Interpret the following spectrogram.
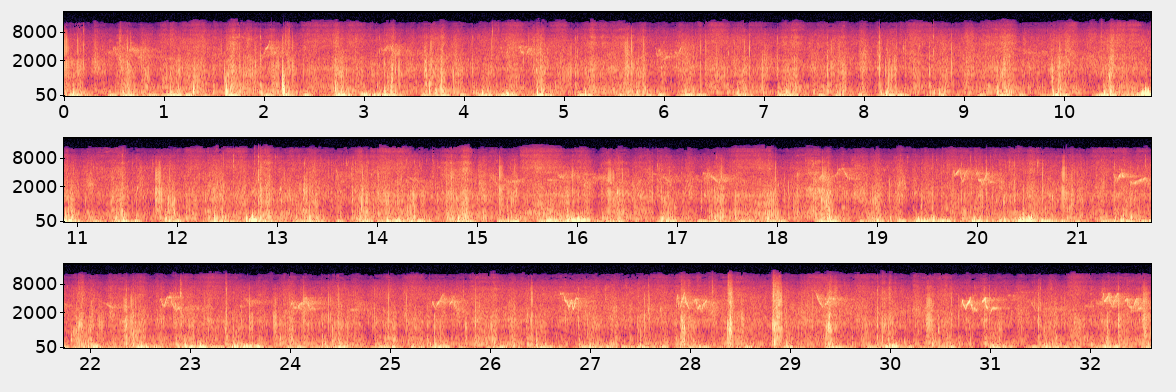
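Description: Footsteps of a hiker walking at a steady pace on a dirt forest trail: boots thudding and scuffing on the soil. In the second half there are short high chirps, about one a second.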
